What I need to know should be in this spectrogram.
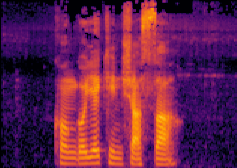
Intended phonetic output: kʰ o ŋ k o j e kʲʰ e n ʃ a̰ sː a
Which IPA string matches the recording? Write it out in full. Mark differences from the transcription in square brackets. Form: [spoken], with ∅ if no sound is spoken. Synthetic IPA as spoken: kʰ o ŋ [ɡ] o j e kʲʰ [i] n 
